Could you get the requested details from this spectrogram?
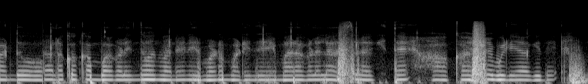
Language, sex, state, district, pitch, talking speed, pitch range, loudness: Kannada, female, Karnataka, Chamarajanagar, 210 Hz, 120 wpm, 205-215 Hz, -19 LUFS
